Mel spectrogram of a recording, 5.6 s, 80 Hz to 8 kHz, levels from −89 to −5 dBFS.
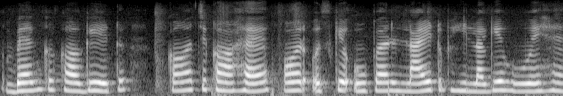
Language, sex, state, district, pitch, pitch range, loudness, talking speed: Hindi, female, Bihar, Bhagalpur, 250 Hz, 245-265 Hz, -16 LUFS, 150 wpm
